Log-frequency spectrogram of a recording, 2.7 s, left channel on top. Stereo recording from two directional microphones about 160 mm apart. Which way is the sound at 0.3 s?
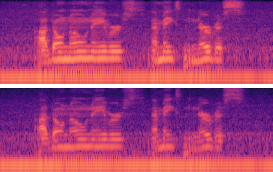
45° left (ahead or behind).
